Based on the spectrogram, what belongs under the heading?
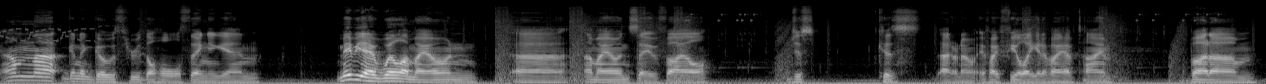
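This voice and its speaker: A let's play host with a stuffed-up, congested voice rambles casually through his video game commentary, cutting himself off and swearing freely. His voice is on the low side and a bit bright, with a slight hiss or hum. Video game music plays behind him.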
